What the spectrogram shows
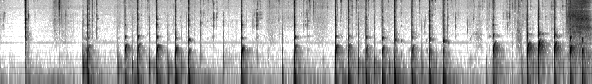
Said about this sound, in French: et pour finir, le poisson rouge monte à la surface de l'eau et ouvre plusieurs fois la bouche avec un petit bruit à peine perceptible.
